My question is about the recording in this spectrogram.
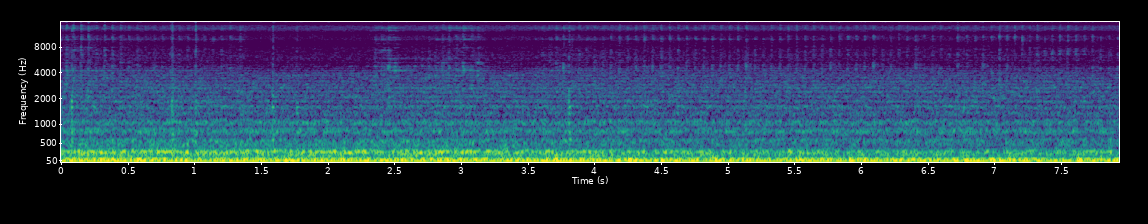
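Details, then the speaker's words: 2020 L5P Duramax diesel truck just after fuel filter change; cranked 5-6 seconds before firing: steady even diesel clatter and smooth low rumble, no misses; normal healthy idle. "and then fired up and has been idling smoothly."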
